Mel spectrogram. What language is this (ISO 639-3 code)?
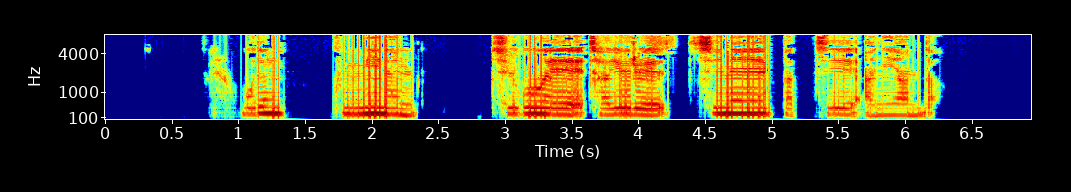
kor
